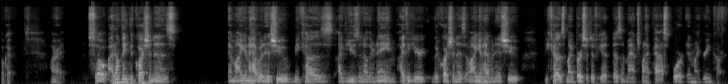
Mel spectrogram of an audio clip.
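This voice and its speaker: A man hosts a call-in show, taking callers' immigration questions and giving informal legal advice in a blunt, probing, conversational way. His voice is deep and darkish, level in tone, at a moderate pace.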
